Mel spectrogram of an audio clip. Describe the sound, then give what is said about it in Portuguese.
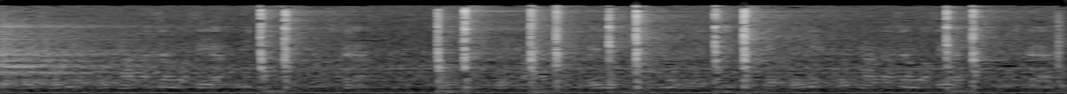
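Computer keyboard keys, Enter and Tab, are pressed in sharp, crisp clicks, mostly in quick pairs, arriving in a few short bursts separated by pauses over a faint, steady background hiss. “Eu vou teclar Enter. Agora eu vou continuar caminhando com o Tab.”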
